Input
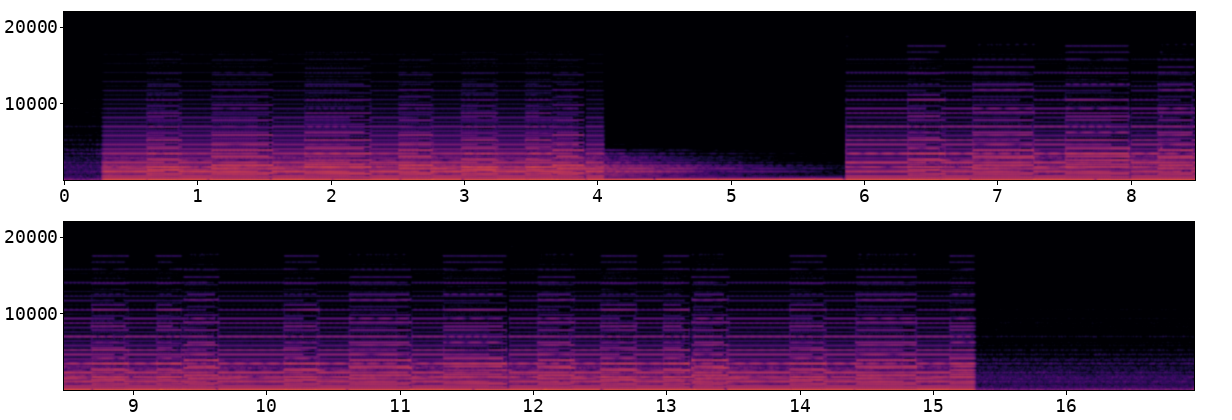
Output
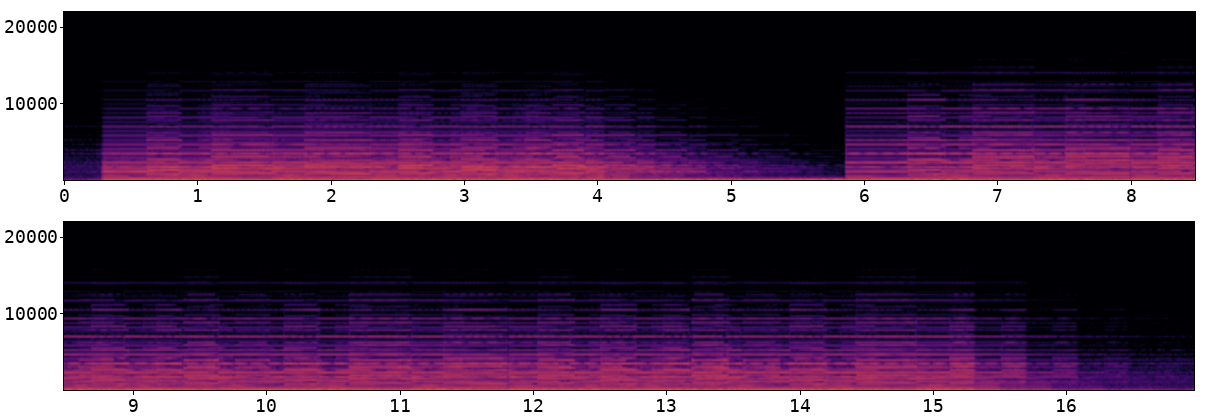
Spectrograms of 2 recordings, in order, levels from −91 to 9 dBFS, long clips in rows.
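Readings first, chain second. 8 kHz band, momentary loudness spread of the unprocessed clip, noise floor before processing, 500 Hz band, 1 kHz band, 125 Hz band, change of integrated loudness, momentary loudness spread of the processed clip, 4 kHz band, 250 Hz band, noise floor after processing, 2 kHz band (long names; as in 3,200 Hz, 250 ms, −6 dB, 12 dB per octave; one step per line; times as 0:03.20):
+0.5 dB, 4 LU, −59 dBFS, −0.5 dB, −0.5 dB, +1.0 dB, +0.5 dB, 4 LU, 0.0 dB, +1.5 dB, −54 dBFS, +0.5 dB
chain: low-pass filter 12,000 Hz 12 dB per octave
on a send: delay that swaps between a low-pass and a high-pass 193 ms, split 930 Hz, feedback 63%, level −3 dB
on the sum: level −1 dB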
